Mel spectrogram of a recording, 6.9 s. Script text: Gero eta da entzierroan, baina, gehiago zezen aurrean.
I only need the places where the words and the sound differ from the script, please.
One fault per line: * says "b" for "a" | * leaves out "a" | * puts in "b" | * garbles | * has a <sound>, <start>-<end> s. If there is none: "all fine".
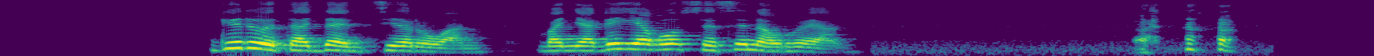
* has a laugh, 5.7-6.2 s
